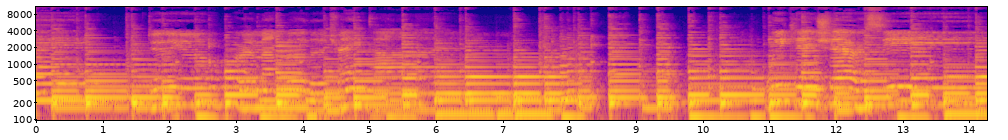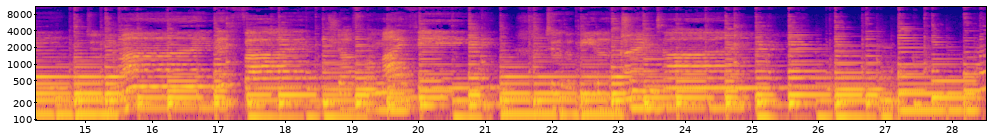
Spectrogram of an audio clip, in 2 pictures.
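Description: Nylon-string classical guitar played in a bossa nova style: plucked chords over a steady bass line.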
